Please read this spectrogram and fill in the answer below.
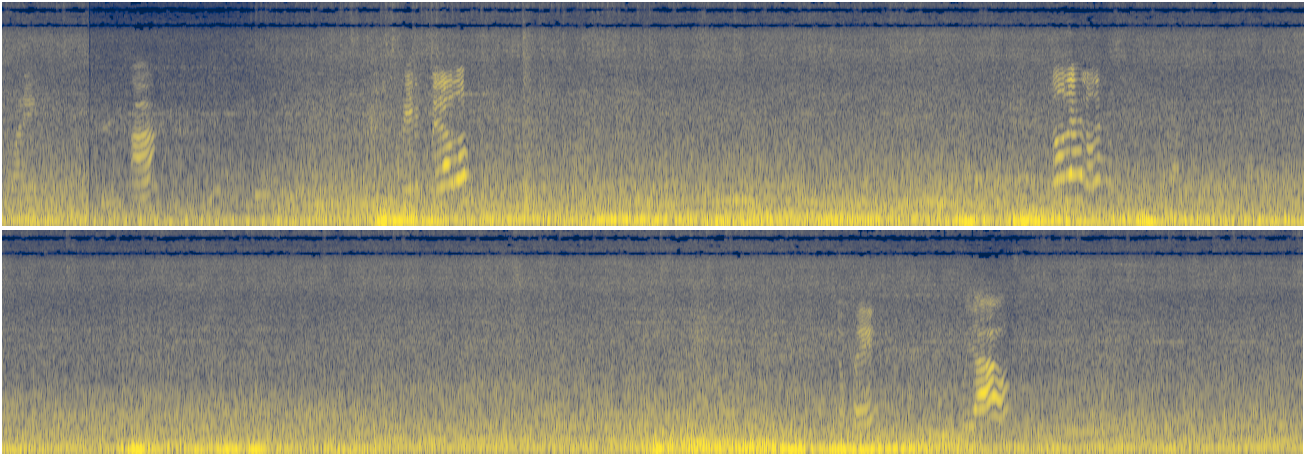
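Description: Soft-serve ice cream machine's electric motor running with a steady low hum that swells louder several times as the soft-serve is drawn.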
